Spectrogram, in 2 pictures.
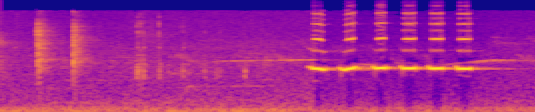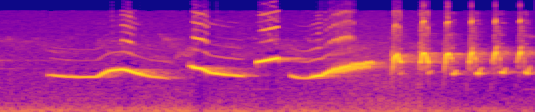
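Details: White-rumped shama in heated competition singing, flicking its tail. A row of even whistled notes comes first, then looping, swooping whistles that rise and fall, ending in rapid repeated high notes.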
